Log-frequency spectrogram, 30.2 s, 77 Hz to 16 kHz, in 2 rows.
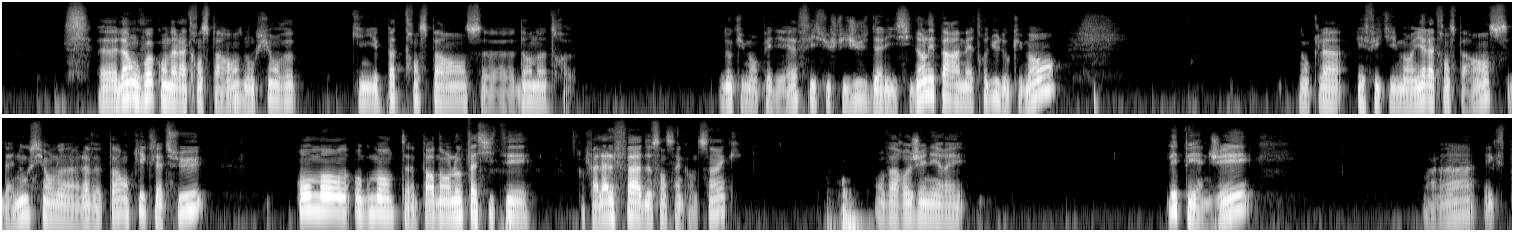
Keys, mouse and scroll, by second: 0.3 alt+click, 1.2 alt+Tab, 2.5 alt+Tab, 3.2 alt+click, 3.9 alt+Tab, 4.6 alt+click, 6.5 click, 7.0 click, 7.5 click, 7.8 click, 9.8 click, 11.5 click, 13.0 click, 14.2 click, 16.2 click, 17.9-19.8 drag, 22.1 click, 23.2 click, 23.6 click, 24.0 click, 25.7 click, 27.0 click, 29.7 click.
